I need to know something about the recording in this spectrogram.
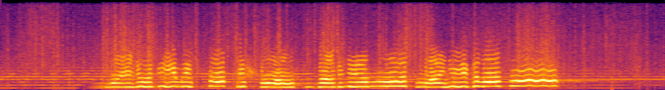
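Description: A young woman sings a high, wavering melody.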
